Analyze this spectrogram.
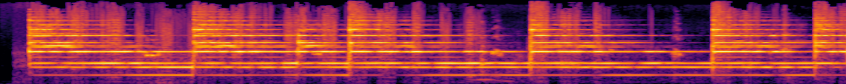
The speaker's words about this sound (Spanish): Aunque los campanarios de las iglesias siguen derruidos, algunas campanas han sido colocadas en unas estructuras antisísmicas para satisfacer las demandas de los habitantes de esta castigada zona de Italia.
